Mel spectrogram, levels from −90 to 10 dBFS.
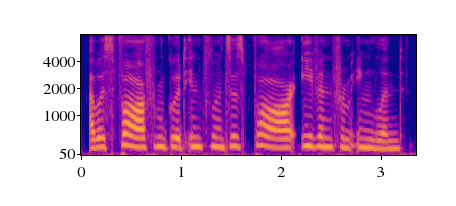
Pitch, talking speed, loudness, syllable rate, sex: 225 Hz, 160 wpm, -17 LUFS, 4.7 syllables/s, female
